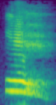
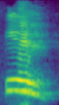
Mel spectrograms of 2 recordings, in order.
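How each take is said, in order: No difference in how they are said.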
